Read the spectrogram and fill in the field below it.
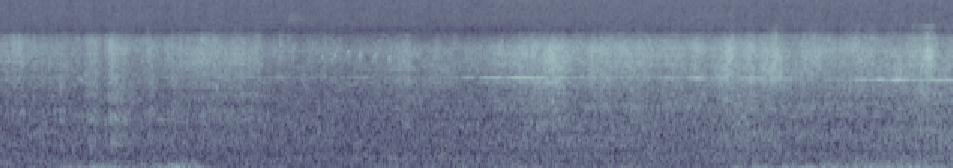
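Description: An American Eagle jet airliner on approach to DFW International Airport, arriving from Waco, Texas, produces a steady, moderately distant engine roar that holds without a break.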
